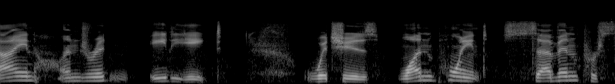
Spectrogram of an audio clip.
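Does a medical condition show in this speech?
No.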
